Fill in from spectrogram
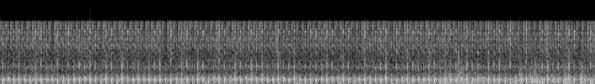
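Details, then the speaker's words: Maytag Model 72D washing-machine two-stroke engine, recently hard to start, running on a fuel-oil mix with extra oil: sharp uneven pops about four a second. The owner is unsure whether this popping and banging is normal for it. "Popping and banning, but oh well. I don't know what she used to sound like before I owned it, so if this is what she used to run like, then let me know if you ever saw this one running."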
